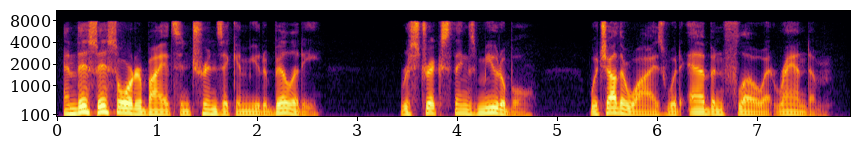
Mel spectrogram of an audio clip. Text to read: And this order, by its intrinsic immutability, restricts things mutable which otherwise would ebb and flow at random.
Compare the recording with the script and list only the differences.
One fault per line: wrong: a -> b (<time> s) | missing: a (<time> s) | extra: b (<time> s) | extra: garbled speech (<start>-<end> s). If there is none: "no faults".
extra: this (0.4 s)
